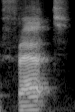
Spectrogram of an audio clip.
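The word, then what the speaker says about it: Pfaadt: Game two Tuesday will be Casey Mize against Brandon Fatt. Um the P is silent.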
